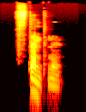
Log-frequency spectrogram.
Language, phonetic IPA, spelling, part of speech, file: Polish, [ˈfstɛ̃mpnɨ], wstępny, adjective / noun, Pl-wstępny.ogg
